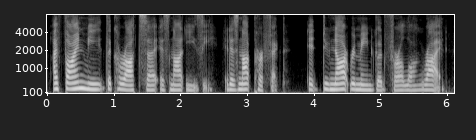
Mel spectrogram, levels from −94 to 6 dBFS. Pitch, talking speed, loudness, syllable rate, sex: 195 Hz, 205 wpm, -18 LUFS, 4.8 syllables/s, female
